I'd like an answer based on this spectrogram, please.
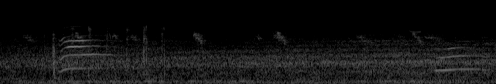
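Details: Domestic cat meowing indoors: a few short rising-falling mews early on, then a quieter drawn-out mew near the end, over a steady background hum.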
